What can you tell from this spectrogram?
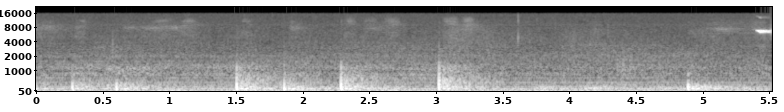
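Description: Marker pen writing on a whiteboard: a string of short strokes and taps at uneven intervals, with a brief high-pitched tone near the end.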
